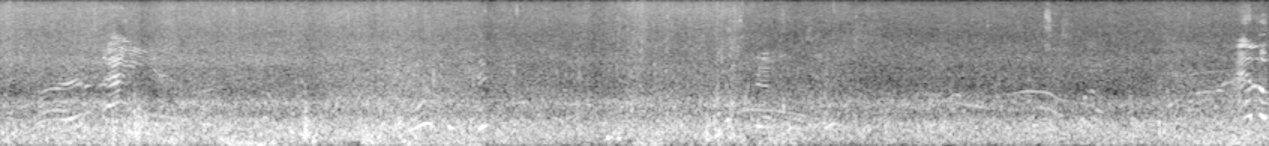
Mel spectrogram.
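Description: Shallow sea surf washing and churning around the camera, with wind rumbling on the microphone. Faint voices are heard in the background.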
